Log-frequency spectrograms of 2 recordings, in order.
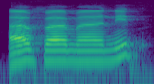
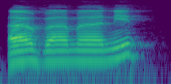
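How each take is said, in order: The two takes are said the same way.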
